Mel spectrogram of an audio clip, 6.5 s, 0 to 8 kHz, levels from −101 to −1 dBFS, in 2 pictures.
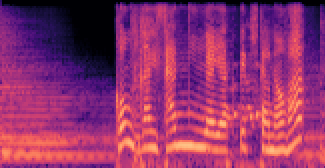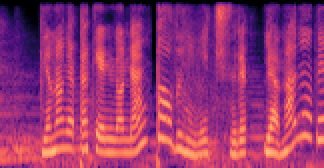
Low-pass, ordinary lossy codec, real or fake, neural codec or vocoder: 7.2 kHz; none; fake; codec, 16 kHz, 2 kbps, X-Codec, HuBERT features, trained on general audio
